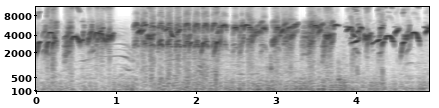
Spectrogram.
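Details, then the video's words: Green leafbird natural song, used as a lure for other leafbirds. Bright looping whistles, then a short gap near one second, followed by a rapid chattering run of sharp, squeaky notes. "Cucak ijo suara alam suara asli,pancingan cucak ijo bakalan LANGSUNG BUNYI,NYAUT dan GACOR"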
